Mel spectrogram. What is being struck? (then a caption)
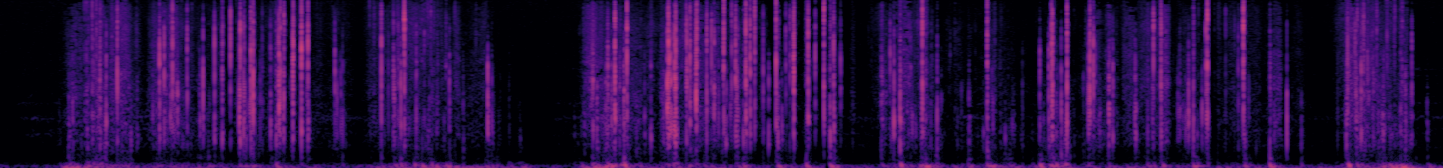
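Inflated plastic-film air cushion. Fingertips tap and scratch an inflated, medium-sized green plastic-film air pillow, producing bright, dry crinkling and rapid ticking scratches in bursts with brief quiet pauses between them. The sounds are crisp and close, with almost no ring after each touch.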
